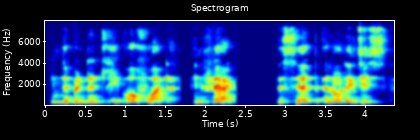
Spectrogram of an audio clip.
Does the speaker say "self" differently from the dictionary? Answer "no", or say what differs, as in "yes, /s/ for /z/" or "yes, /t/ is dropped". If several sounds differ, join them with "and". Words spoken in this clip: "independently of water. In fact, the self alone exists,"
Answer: yes, /p/ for /f/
